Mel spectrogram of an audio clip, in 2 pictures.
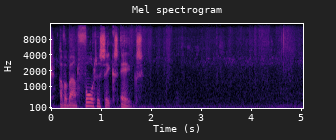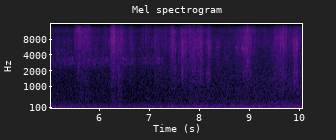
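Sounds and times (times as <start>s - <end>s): soft rustles and scratches: 5.5s - 10.0s.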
